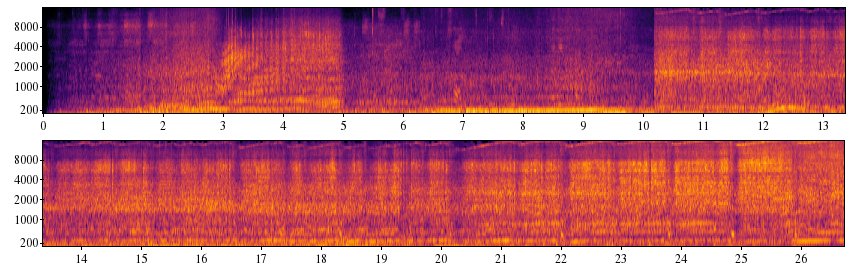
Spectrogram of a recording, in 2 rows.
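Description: A boxy Volvo 700/900-series saloon doing a burnout: the engine revs high while the rear tyres spin and squeal on the tarmac. The revs rise and fall over the first ten seconds, then hold high and steady.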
